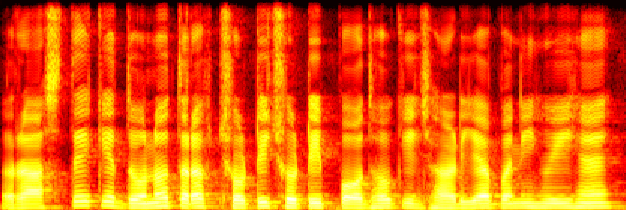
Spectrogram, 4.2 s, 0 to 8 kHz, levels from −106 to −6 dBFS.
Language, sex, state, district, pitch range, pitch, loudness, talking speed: Hindi, male, Jharkhand, Ranchi, 140-150 Hz, 145 Hz, -16 LUFS, 170 wpm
